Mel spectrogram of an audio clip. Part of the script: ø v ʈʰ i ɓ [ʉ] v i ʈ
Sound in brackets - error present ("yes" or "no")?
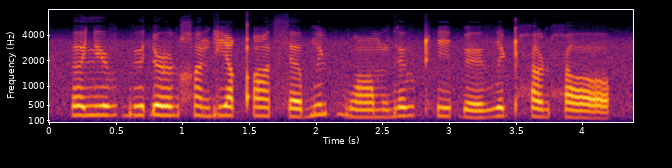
yes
